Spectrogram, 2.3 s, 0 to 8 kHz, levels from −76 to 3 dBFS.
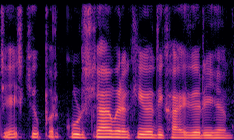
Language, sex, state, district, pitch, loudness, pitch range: Hindi, male, Jharkhand, Garhwa, 165 Hz, -17 LUFS, 150-180 Hz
